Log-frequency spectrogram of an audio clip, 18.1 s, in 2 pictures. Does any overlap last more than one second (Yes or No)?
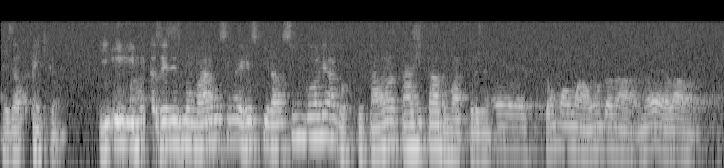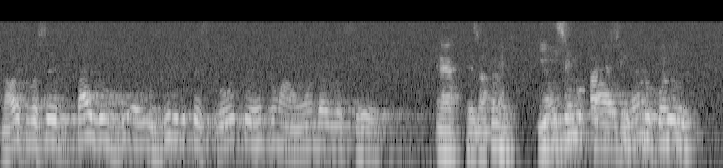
Yes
